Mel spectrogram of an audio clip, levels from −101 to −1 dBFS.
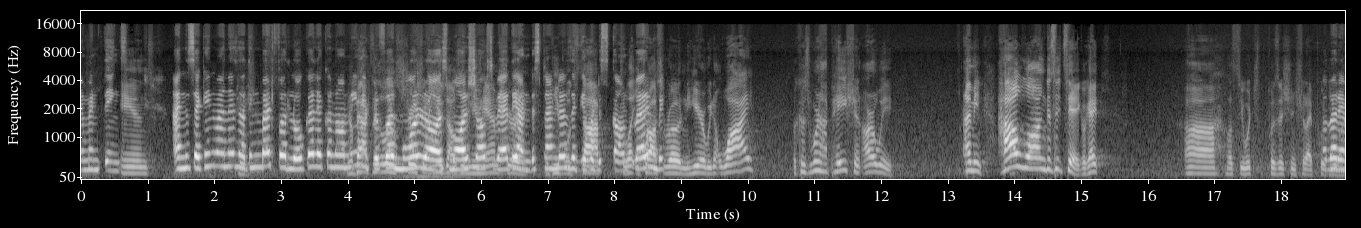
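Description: No technical faults can be heard at any point in the speech, so there is nothing to describe in time order.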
